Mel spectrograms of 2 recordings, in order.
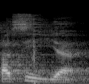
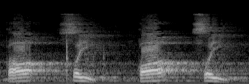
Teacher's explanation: قصيا بالصاد المفخمة، فيها كل صفات القوة. نعم، الاستعلاء والإطباق وما إلى ذلك.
